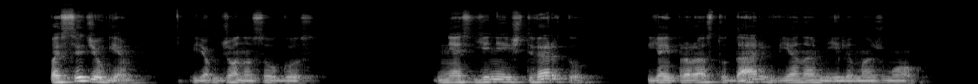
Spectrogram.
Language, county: Lithuanian, Alytus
